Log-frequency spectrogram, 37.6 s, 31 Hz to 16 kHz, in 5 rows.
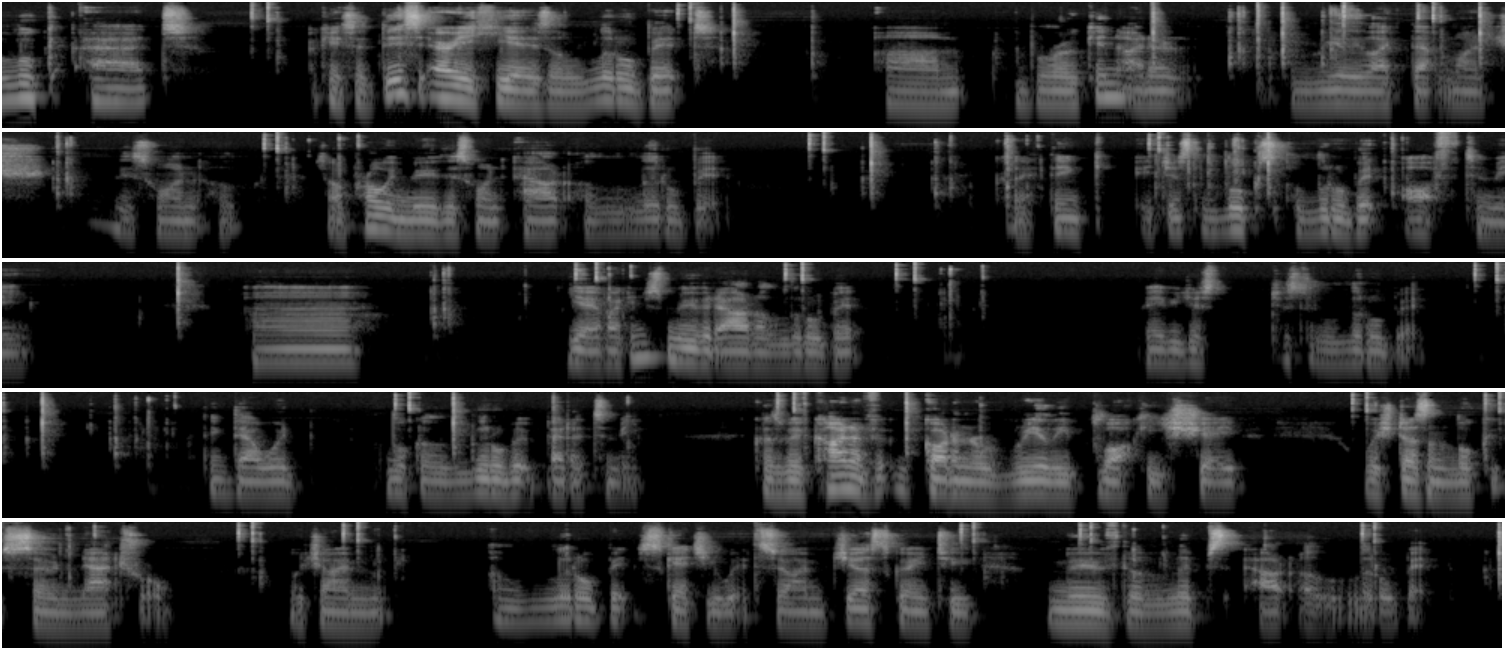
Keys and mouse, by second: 1.1 click, 1.8 g, 3.5 middle click, 5.6 middle click, 6.2 shift+middle click, 7.2 middle click, 8.7 click, 9.0 g, 11.7 middle click, 12.4 g, 13.7 middle click, 15.8-17.0 middle drag, 17.9 g, 19.3 click, 19.6 g, 22.6 middle click, 23.1 g, 24.6 middle click, 26.3 click, 26.9 middle click, 30.2 g, 31.6 click, 31.8 g, 35.3 click, 35.5 g, 37.4 middle click.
